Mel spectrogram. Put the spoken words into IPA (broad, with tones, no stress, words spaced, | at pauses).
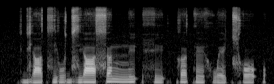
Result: ɡja˨˩t͡sju˧ d͡zja˧sə˥˧n n̪i˦ʔhi˨ʔkə˥˧ t̪ẽ˧hwe˨˩t͡ɕʰo˦ʔ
